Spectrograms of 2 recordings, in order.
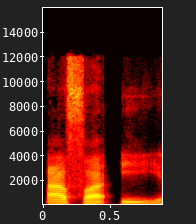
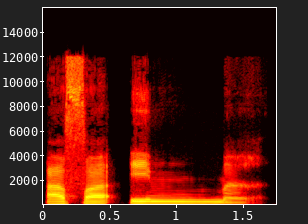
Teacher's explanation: jangan dibaca panjang di sini, tetapi fa-nya dipendekkan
